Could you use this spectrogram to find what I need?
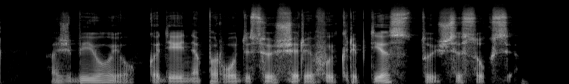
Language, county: Lithuanian, Šiauliai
